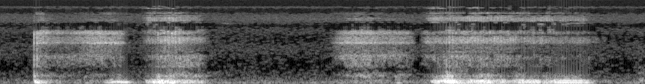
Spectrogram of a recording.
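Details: A sleeping dog in an odd position snoring loudly with deep, rumbling snores, two pairs of breaths in and out.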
